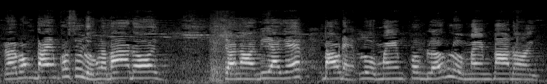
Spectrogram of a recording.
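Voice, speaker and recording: High-voiced shop owner. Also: female voice, steady tone, pushed and bright, a little hiss or hum. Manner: rapid, blunt teasing banter with staff, laughing often. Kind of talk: livestream sales chat.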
